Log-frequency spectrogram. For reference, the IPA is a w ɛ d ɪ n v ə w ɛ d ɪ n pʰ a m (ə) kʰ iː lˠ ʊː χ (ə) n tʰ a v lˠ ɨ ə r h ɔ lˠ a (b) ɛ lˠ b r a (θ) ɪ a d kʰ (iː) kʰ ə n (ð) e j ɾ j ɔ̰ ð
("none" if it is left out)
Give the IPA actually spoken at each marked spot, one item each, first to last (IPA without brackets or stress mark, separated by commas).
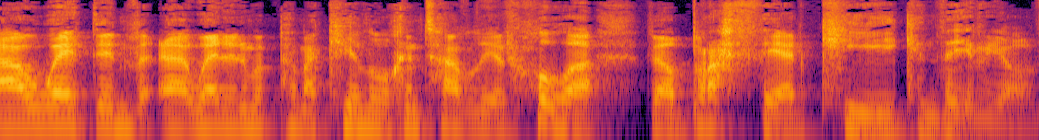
a, ə, v, θ, iː, ð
